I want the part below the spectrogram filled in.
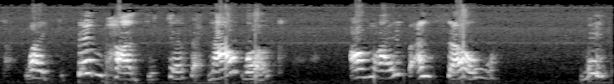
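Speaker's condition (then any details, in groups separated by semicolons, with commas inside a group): Ataxia; ataxia after brainstem malformation bled, brain hemorrhage and surgery, onset age 36 with facial tingling, numbness; about 5 years since onset, shakes when attempting tasks, still practices standing daily, writing physically challenging; lost speech and swallowing after hemorrhage, relearned both through speech therapy, memory and cognition intact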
